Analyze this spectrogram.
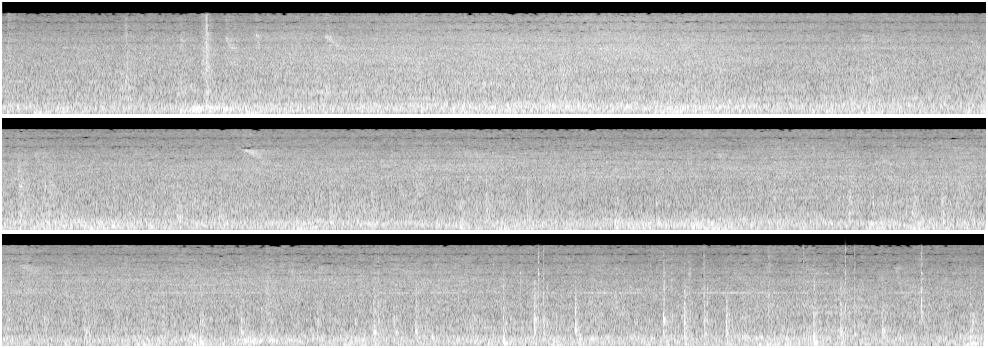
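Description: Steady machinery noise of an oil filter assembly line: a continuous mechanical hum and hiss of conveyors and machines, with scattered sharp clicks and knocks that come more often in the last few seconds.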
